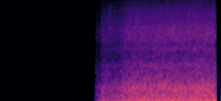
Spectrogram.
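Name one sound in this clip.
Stormy waves crash and rumble.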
